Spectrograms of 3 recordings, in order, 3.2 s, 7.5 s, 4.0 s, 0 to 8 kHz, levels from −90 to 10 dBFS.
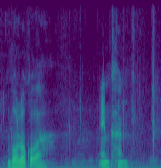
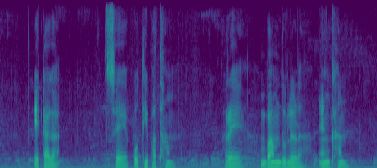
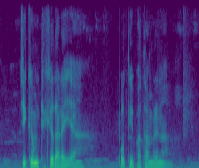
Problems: constant background noise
